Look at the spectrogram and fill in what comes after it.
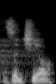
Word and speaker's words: Xochitl: It's got the hardest name in the world to pronounce, zochille, which is an Aztec word for flour. – Oh, is it like spelled with a fucking X? – Yes. Yeah. X-O-C-H-I-T-L, zochille.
